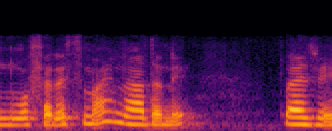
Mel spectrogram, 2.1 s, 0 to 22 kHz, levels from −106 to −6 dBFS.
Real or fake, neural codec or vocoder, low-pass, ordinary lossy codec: fake; codec, 16 kHz, 4 kbps, X-Codec, WavLM features, trained on Multilingual LibriSpeech; 7.2 kHz; Opus, 16 kbps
